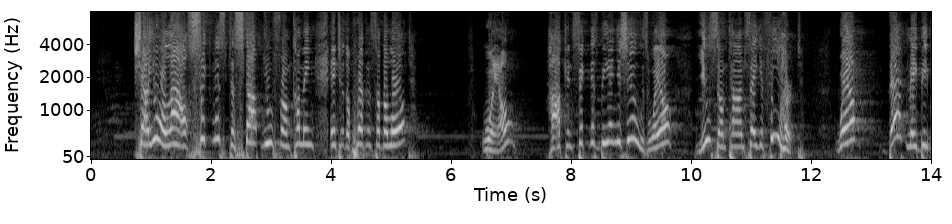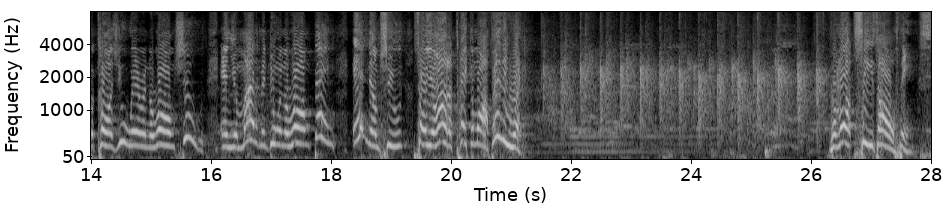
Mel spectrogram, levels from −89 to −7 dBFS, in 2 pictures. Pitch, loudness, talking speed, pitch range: 300 Hz, -33 LUFS, 140 wpm, 270-340 Hz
